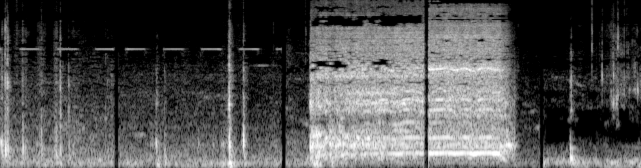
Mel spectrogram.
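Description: Clicks and knocks as a countertop blender's jar and blade base are fitted together, then the blender motor running for about two seconds, blending orange segments, with a brief break partway and a sudden stop.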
